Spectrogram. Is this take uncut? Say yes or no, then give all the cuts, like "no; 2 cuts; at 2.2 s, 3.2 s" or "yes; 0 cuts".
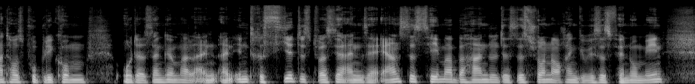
no; 2 cuts; at 3.1 s, 3.6 s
